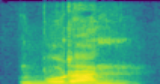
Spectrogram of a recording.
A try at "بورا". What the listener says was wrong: بورا. بورا. À la fin, tu ne prononces pas quand tu t'arrêtes.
